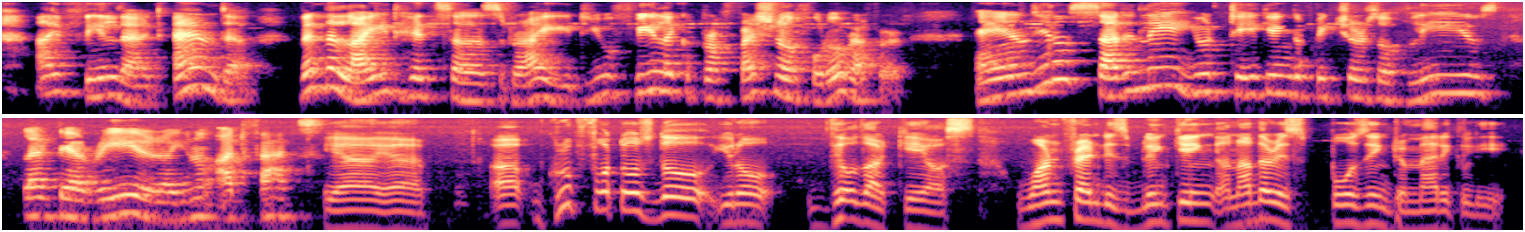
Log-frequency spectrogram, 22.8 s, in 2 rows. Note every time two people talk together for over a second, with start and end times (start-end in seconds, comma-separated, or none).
none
